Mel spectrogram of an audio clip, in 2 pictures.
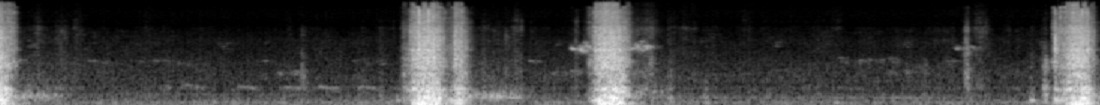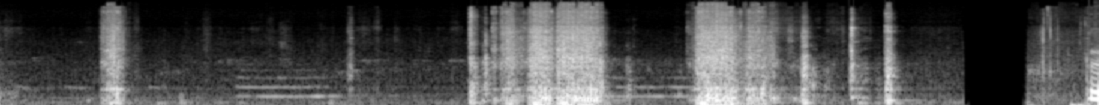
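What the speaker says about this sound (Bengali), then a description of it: "তো সেলাইটি করে নিচ্ছি।" Bursts of a sewing machine stitching fabric for designer puff sleeves, several short runs of rapid needle chatter separated by quiet pauses, close and fairly loud with no talk.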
